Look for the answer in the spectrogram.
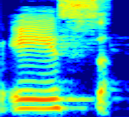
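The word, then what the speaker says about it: A.C.E: Yes, I'm pronouncing it Ace now, even though there's periods, I guess. Whew, they're always throwing us curveballs with K-pop. Sometimes the way it's written is not the way you pronounce things.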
